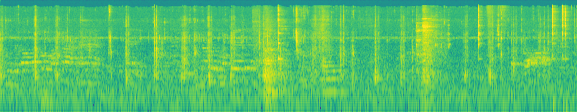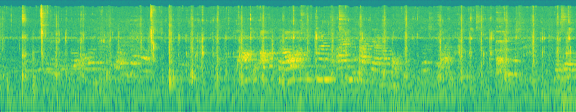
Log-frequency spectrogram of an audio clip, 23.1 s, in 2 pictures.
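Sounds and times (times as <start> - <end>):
close-up chewing: 0.0 - 23.0
chopsticks clicking on plate: 10.9 - 11.7.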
